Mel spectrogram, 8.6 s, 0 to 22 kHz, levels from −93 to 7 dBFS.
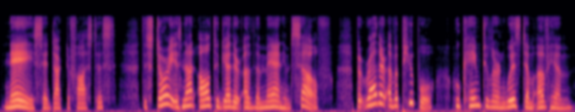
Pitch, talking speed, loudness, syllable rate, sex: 205 Hz, 175 wpm, -19 LUFS, 4.6 syllables/s, female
